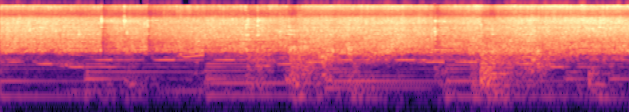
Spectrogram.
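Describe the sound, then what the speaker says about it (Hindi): Chicken sizzles and fries loudly with garlic and ginger paste in a restaurant-style Afghani karahi, a steady crackling hiss broken by intermittent stirring scrapes close by. "अब हमने चिकन की भुनाई करनी है"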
